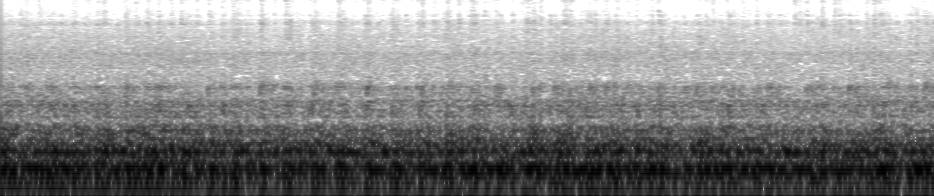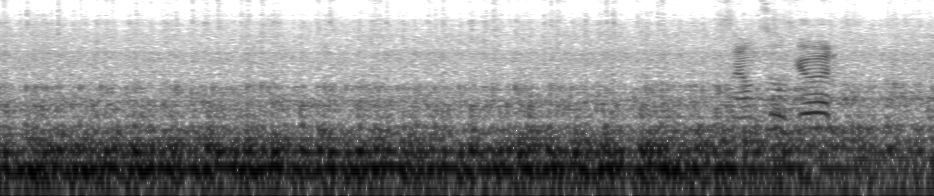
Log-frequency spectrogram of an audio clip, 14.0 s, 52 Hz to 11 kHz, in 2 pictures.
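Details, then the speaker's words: Chevy/Dodge hybrid half-ton truck with LS-swapped 6.0 V8 and NV3500 transmission, new exhaust just fitted, garage door shut: deep steady throaty idle at about 850 rpm, good oil pressure, no exhaust tick or manifold puffing; exhaust sealed, normal idle. "You guys can hear the new exhaust. No exhaust tick, nothing. It's fucking sealed. Sounds good."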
